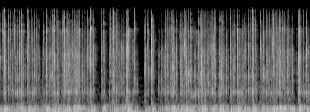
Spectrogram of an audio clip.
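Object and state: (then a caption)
Plastic computer keyboard. Long acrylic nails and fingertips type quickly on a black plastic desktop keyboard with hollow plastic keys. The result is a fast, continuous stream of sharp, bright clicks and clacks over a steady low hum.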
